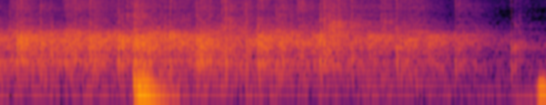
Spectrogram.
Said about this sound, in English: Now, I appreciate that applause. I know it's not for me, it's for the comment, but I, this is what Joshua would do right now. Really? You're clapping. That's good, but do you realize what that clap means?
